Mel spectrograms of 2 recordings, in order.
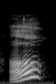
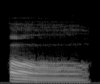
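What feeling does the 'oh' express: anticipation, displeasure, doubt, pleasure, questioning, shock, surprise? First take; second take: anticipation; displeasure. First: The oh sounds expectant. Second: The oh sounds displeased. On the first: "or anticipation" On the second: "or displeasure"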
